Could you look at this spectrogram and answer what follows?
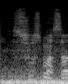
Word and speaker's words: Souss-Massa: Sousmassa, tu l'as très bien dit, bravo.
